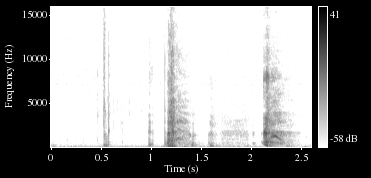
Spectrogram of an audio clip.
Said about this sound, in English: Notice I'm coughing now.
